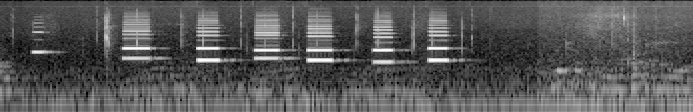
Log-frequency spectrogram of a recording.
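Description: A series of seven clear telephone keypad tones, evenly spaced short beeps dialing a number, with faint background noise.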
